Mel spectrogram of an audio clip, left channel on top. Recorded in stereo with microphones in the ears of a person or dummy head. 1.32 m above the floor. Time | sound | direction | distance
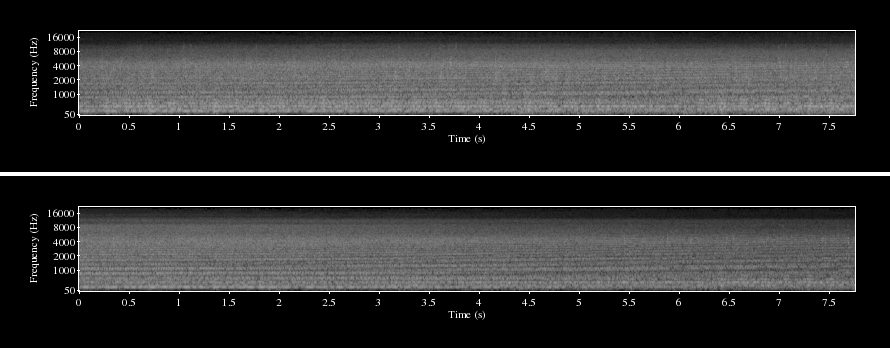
0.0 | a drone | 30° right (ahead or behind) | ?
